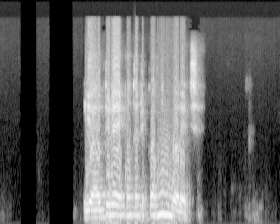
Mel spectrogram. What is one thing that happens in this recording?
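A man chants in a melodic voice over an online call.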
